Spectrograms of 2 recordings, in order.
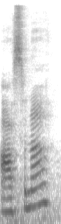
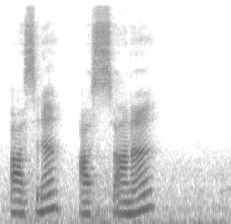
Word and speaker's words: Asana: Another really great tool is Asana. I can never figure out how they pronounce it.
